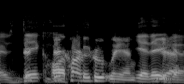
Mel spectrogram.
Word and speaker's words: Harpootlian: Yeah, And then he I was gonna try right, to pronounce his name, but I could not get it right. It was Dick Dick Harpoot. Harpootlian.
